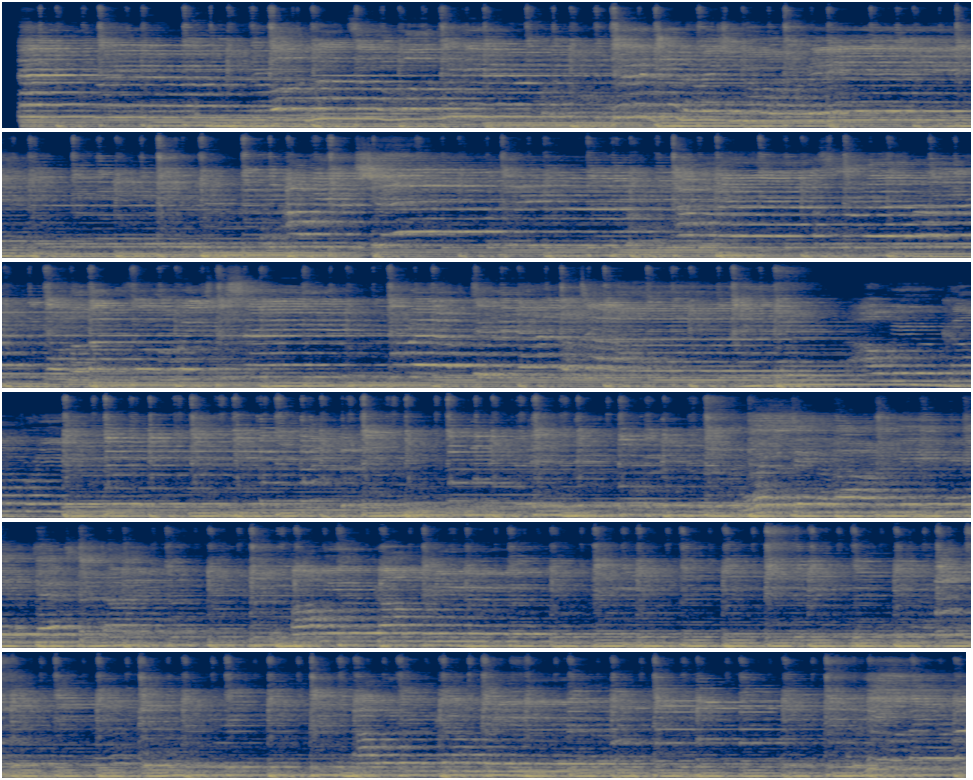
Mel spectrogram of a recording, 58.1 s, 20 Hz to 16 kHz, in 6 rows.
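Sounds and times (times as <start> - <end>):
instrumental backing track: 0.2 - 28.1, 28.8 - 58.0
person singing gospel song: 0.2 - 58.0.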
